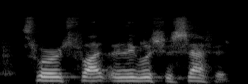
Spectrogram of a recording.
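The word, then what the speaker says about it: Safed: But al the word is in English pronounced as safet.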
